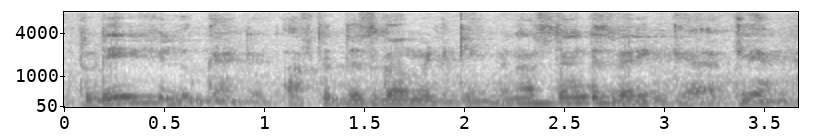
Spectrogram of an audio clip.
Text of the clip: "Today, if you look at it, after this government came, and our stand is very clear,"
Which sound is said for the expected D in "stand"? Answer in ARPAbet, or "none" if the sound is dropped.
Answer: D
